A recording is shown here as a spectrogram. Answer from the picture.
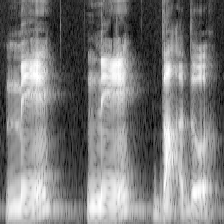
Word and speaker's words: me ne vado: Io, me, ne vado. Me ne vado deve essere pronunciato come un'unica parola, perché me e ne non hanno un accento, ma prendono l'accento di vado.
